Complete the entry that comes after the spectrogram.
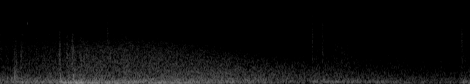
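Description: Deep, rolling booms of a naval gun salvo in World of Warships fill the mix, a sustained low rumble that slowly fades with no voices over it.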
